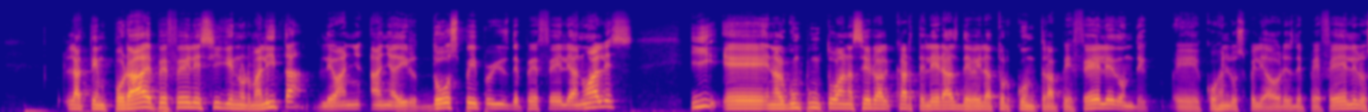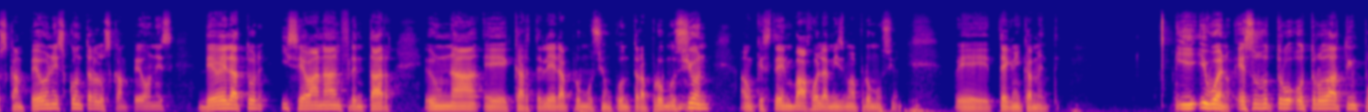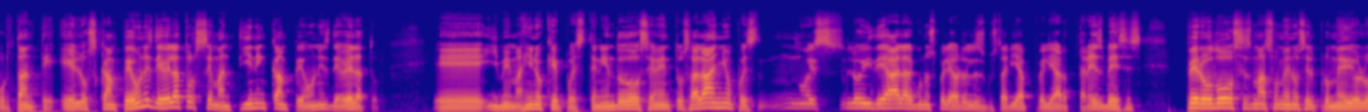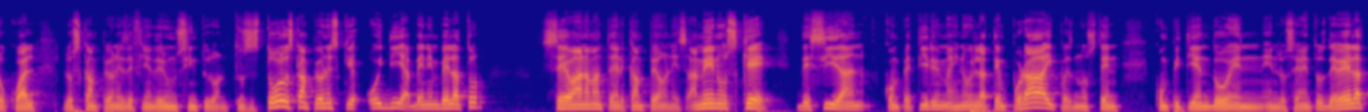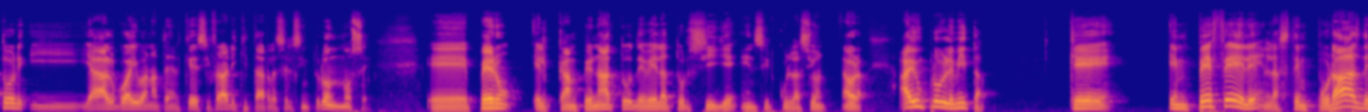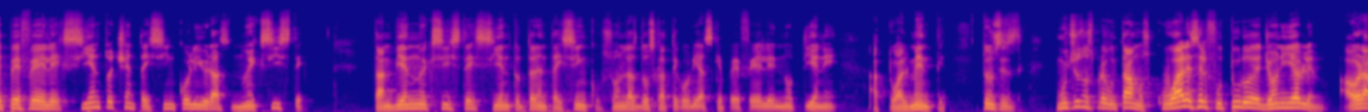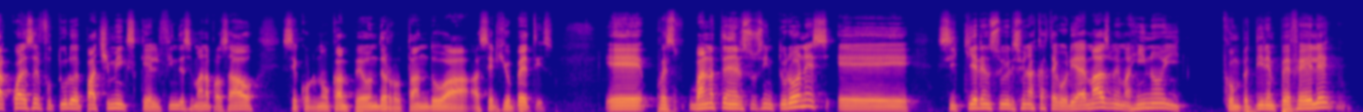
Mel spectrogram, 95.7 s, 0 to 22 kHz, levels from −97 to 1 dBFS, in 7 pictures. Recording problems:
none

